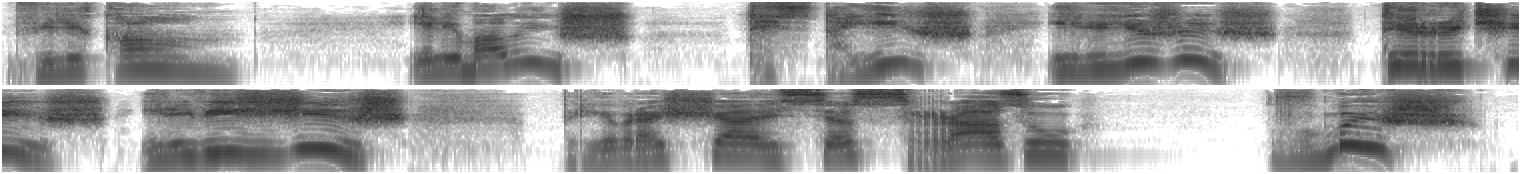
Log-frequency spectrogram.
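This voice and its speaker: An excitable striped tomcat wizard from a storybook, as a woman reader puts him on, jumping high and loud as he fusses and pleads. His words come out slowly, as if he has to push each one. The sound is dry and close. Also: no echo, full character voice. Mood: threatening. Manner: fussy, pleading, then threatening.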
